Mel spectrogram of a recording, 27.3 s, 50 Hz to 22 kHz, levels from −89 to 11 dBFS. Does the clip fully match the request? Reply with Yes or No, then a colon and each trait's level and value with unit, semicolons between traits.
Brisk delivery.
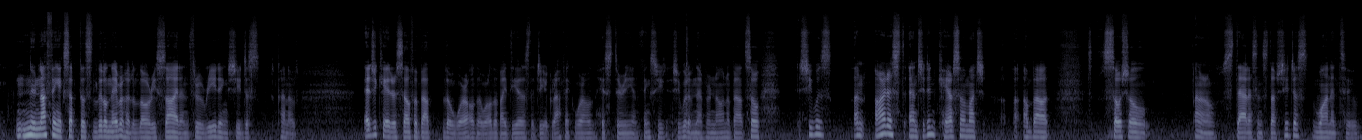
No: slow, 135 wpm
